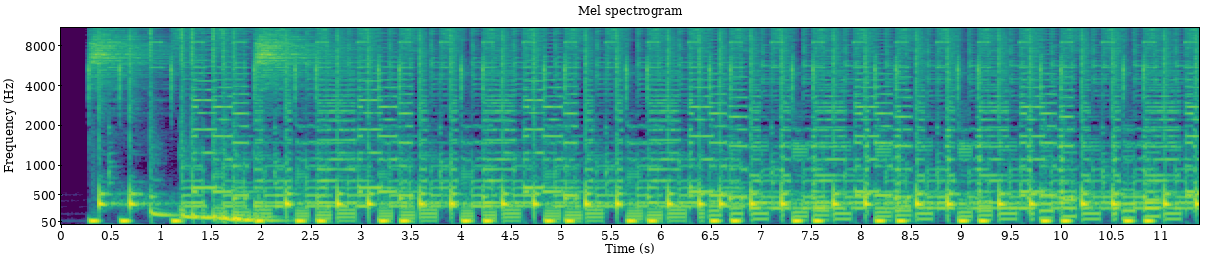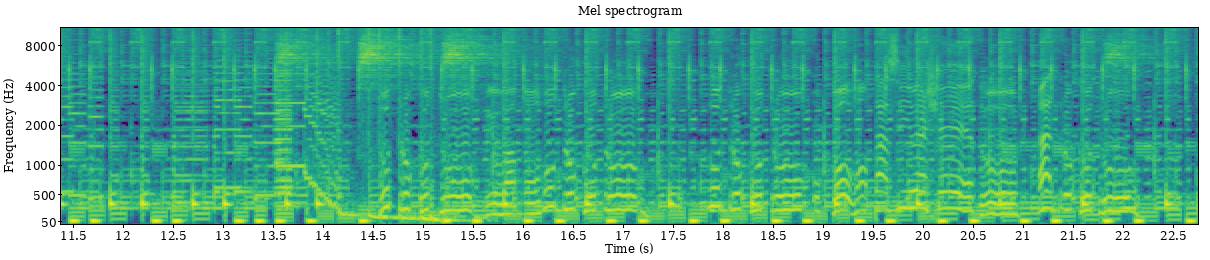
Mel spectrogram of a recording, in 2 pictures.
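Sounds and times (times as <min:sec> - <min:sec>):
forró music: 0:00.3 - 0:22.7.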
